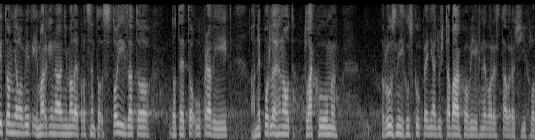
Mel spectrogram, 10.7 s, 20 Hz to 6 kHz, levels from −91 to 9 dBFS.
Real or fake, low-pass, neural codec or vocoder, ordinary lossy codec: fake; 5.4 kHz; codec, 16 kHz, 2 kbps, X-Codec, HuBERT features, trained on LibriSpeech; MP3, 32 kbps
